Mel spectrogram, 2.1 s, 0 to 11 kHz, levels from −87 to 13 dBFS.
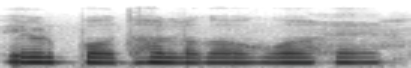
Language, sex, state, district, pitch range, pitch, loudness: Hindi, female, Jharkhand, Deoghar, 200-210 Hz, 200 Hz, -14 LUFS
